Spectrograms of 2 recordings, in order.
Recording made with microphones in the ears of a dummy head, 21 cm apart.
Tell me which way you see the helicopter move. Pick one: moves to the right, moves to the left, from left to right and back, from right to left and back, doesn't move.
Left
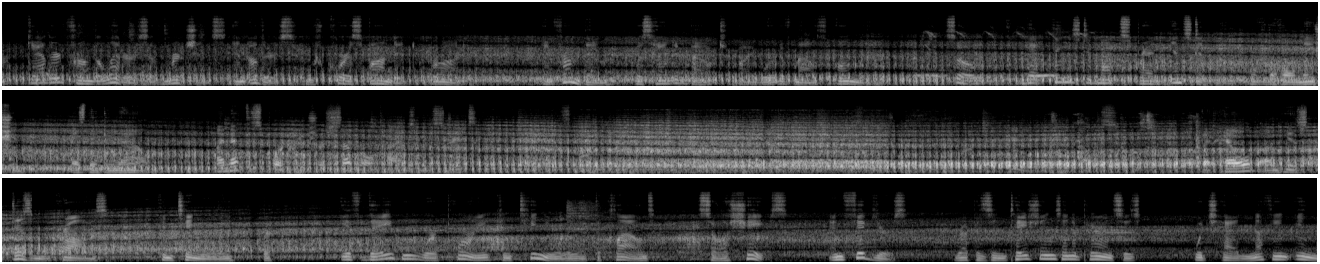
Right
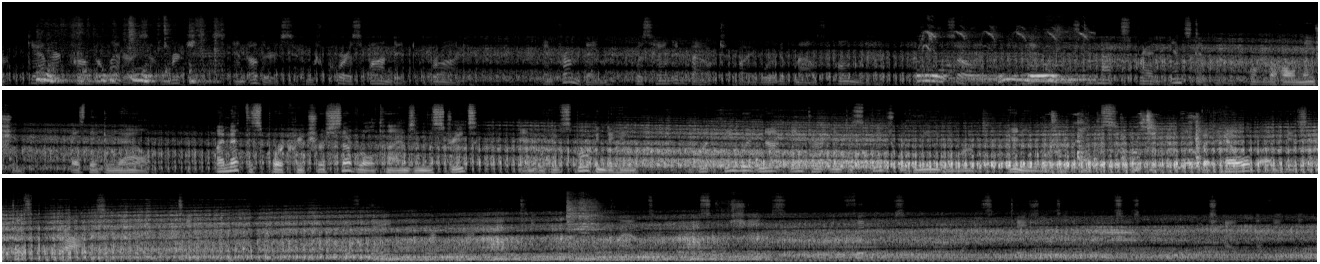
moves to the right.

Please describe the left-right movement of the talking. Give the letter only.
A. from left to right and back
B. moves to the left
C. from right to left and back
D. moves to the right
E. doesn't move
A.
